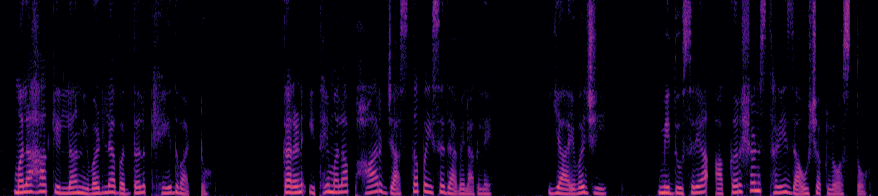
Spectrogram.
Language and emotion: Marathi, sad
